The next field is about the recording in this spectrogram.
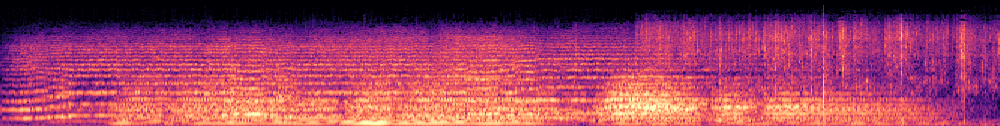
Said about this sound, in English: Why did you build a house with two bathrooms if you must wash your hands in my kitchen sink?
